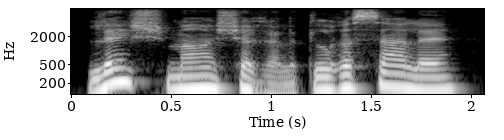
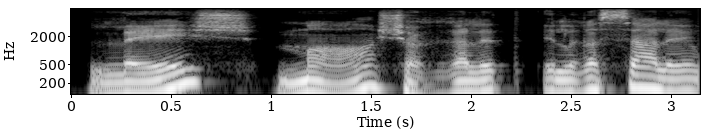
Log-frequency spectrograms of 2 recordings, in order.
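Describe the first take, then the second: First: Said in the usual way. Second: ليش ما شغلت الغسالة drawn out slowly for learners; slow, careful teacher repeat. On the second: Shown as a demonstration. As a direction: say it again slowly so students can follow.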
